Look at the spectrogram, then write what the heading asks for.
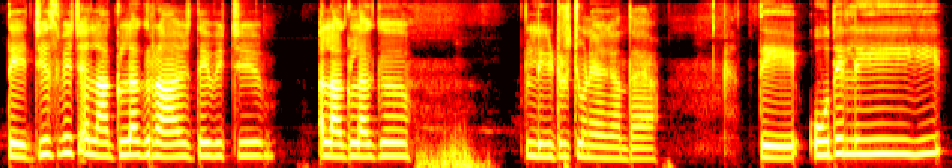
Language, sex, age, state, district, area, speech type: Punjabi, female, 18-30, Punjab, Ludhiana, urban, spontaneous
